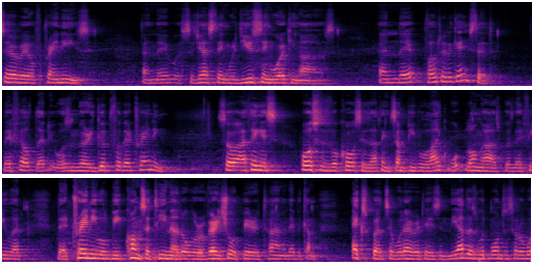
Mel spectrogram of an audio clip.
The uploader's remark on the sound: spoke at the 2023 PCCS conference in Edinburgh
